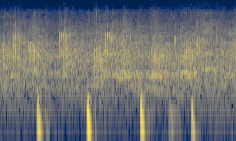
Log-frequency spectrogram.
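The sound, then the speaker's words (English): An audience claps their hands together, a dense, steady wash of many hands at moderate volume, with a regular low thumping beat about twice a second underneath. “Accompany your voice with that hand clap right now.”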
